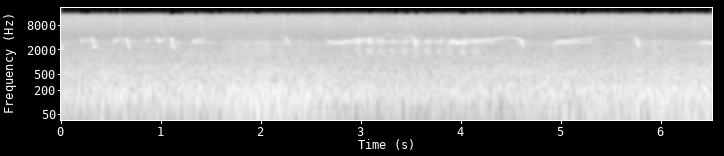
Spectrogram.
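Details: Bald eagle eaglet squeeing at its father at a Big Bear Lake nest on 27 April 2022, keeping up its complaints after he moves to a branch. It gives a stuttering run of short high chips, then longer whistled squeals with downward flicks.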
